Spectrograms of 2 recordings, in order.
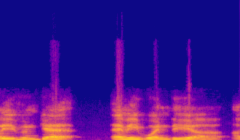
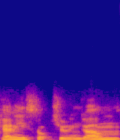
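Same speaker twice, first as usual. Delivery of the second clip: ordinary talk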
